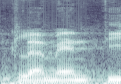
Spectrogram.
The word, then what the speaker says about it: Clementi: For me, it's always been Clementi. Yes. No, it's Clementi. You've got the accent on the wrong syllable.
